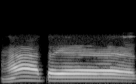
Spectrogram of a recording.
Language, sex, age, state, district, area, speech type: Marathi, male, 45-60, Maharashtra, Akola, rural, conversation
